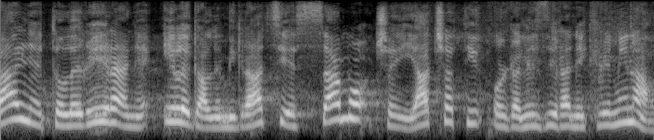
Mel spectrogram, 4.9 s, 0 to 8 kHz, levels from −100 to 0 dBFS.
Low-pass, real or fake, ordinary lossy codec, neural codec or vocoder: none; fake; none; codec, 16 kHz, 4 kbps, FunCodec, trained on Chinese and English, 50 frames a second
